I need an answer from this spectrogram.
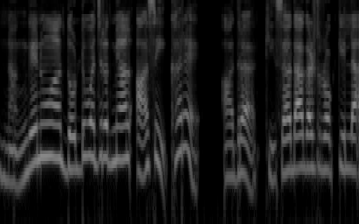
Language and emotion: Kannada, sad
